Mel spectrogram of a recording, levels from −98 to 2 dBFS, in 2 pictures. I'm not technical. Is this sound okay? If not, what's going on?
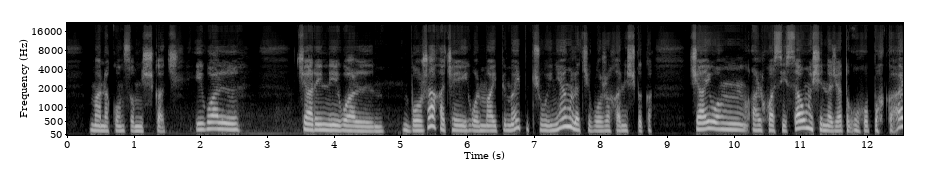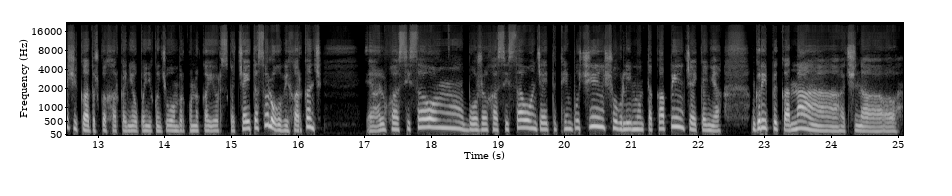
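No. The recording was likely squeezed hard with Opus compression, which saves space by replacing fine detail with borrowed or noisy fill. Across the whole clip, from start to end, the speech therefore sounds rough and grainy rather than clean.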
